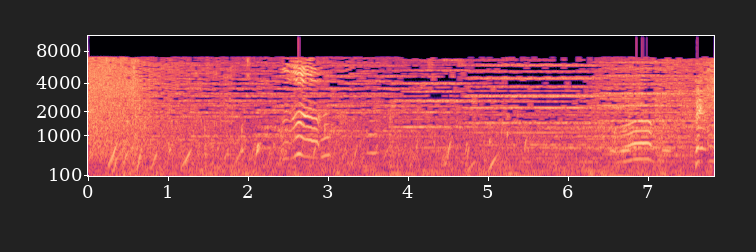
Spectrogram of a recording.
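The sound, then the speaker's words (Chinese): Superheated liquid erupts in a microwave with a sudden loud burst, followed by wet splattering and dripping, while startled voices cry out over the mess. “可是，皮皮侠，它为什么会突然爆炸呢？ 这是突沸现象。”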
